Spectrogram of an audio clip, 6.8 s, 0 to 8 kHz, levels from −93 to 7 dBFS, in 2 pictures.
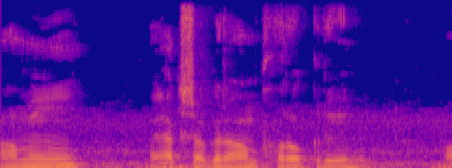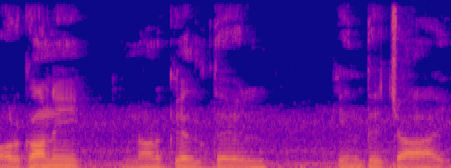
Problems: constant background noise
